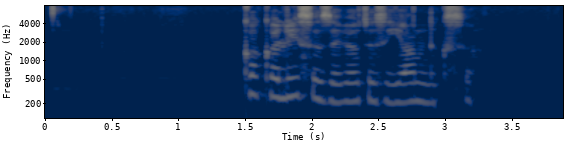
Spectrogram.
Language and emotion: Russian, neutral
